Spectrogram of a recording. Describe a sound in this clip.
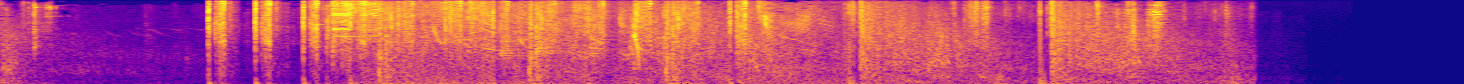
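Heavy blows thud and crash in a close fight.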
